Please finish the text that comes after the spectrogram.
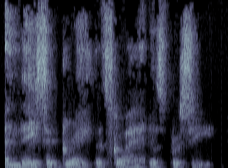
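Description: A man's voice: mid-range voice, steady tone, brisk. An older man, a director being interviewed, explaining past events in a conversational style. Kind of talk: explanatory anecdotal chat.

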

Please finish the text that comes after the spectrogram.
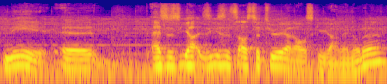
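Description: A man's voice: medium pitch, lively intonation, a little fast. A man playing a tabletop game, thinking aloud in a hesitant, slangy, casual way. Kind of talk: casual improvised tabletop play. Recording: music behind the voice.

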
